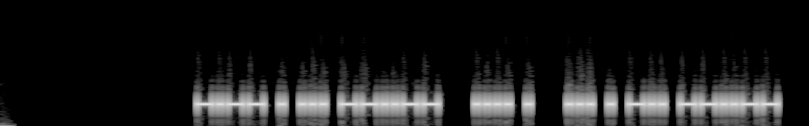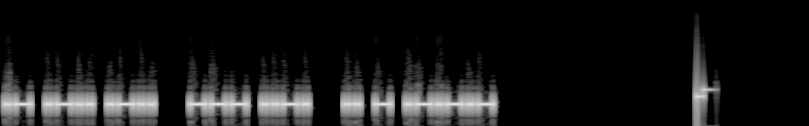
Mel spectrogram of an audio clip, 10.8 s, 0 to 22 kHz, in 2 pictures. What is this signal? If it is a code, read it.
Morse code, heard as a keyed tone, about 36 wpm, 700 Hz. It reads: YES, HE SED, ALL OF IT.
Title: Sentences from Top 500 Words and Abbreviations 35wpm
